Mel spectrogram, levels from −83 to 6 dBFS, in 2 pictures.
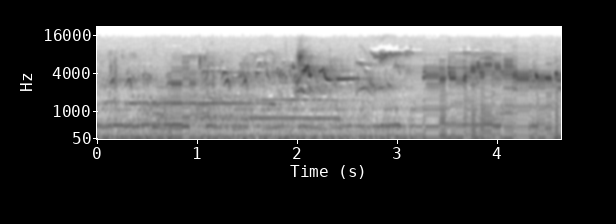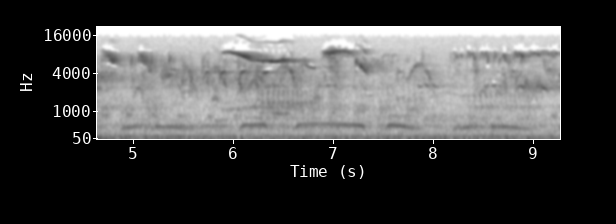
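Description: From 0.53 to 1.03 s, and again from 3.19 to 4.68 s, there's robotic sound from repeated short buffers. Both stretches turn rigid and metallic, locked to a buzz near 67 Hz. The likely cause is new audio arriving too slowly, so the same 15 ms chunk keeps getting replayed to fill the gaps. That period sets the buzz pitch, and since most of the real material is skipped, the sound only loosely tracks what it should be.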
